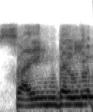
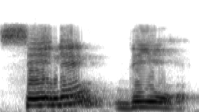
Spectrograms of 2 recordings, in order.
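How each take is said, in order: First: It sounds like the English words 'sign dye'. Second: It is said with two syllables per word. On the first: The speaker calls it wrong. "സൈൻ ഡൈ എന്നല്ല പ്രൊനൗൺസ് ചെയ്യേണ്ടത്" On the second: The speaker calls it right.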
